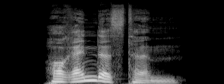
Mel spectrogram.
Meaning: strong dative masculine/neuter singular superlative degree of horrend
- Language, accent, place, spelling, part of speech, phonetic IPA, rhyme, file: German, Germany, Berlin, horrendestem, adjective, [hɔˈʁɛndəstəm], -ɛndəstəm, De-horrendestem.ogg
